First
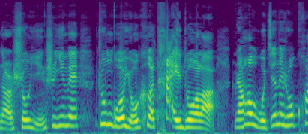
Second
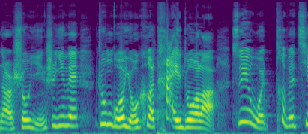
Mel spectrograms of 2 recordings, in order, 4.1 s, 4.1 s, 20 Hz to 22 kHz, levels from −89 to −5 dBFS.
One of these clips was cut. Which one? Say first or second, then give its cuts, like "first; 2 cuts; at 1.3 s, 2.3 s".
first; 1 cut; at 3.1 s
